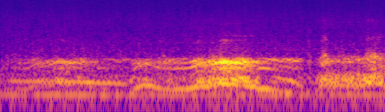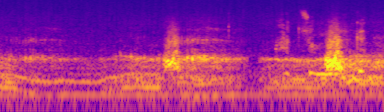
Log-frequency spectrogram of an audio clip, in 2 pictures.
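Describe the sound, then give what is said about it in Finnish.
Several dogs growl low and continuously, with sharper barks breaking out near the end. The sound is fairly loud, with no talking. “Me pelkäämme kovin niitä koiria.”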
